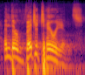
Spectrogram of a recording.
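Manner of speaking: ordinary talk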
